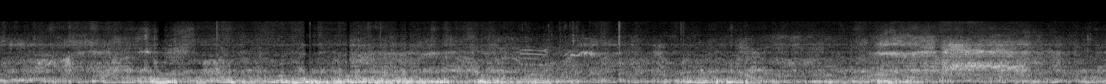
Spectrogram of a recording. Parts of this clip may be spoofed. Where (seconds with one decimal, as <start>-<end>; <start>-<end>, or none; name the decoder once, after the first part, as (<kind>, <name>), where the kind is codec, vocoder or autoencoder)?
0.0-5.2 (codec, SNAC); 5.9-11.1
